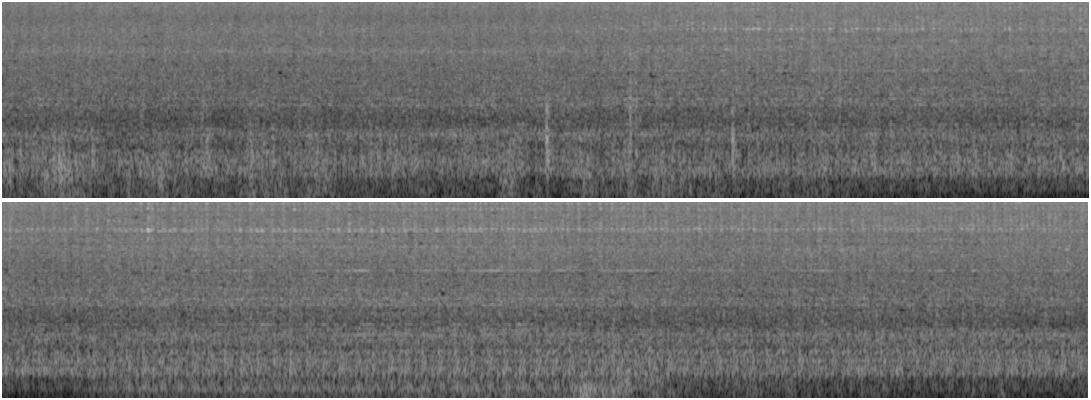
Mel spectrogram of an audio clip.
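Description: Vibratory sieve running with a steady hum and vibration as it sifts breadcrumbs. A brief low thump comes about three-quarters of the way through.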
